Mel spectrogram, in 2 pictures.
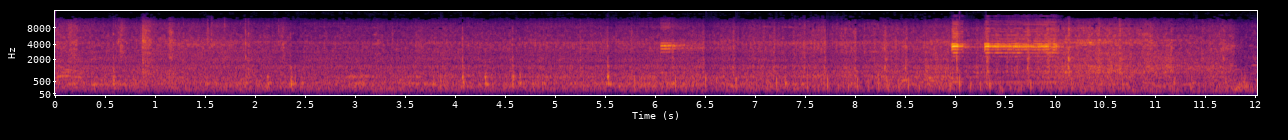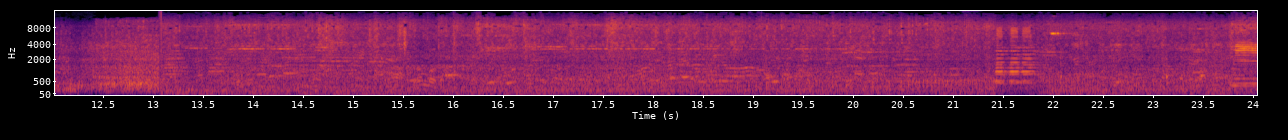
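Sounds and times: road traffic roar: 0.0s - 24.0s
vehicle horn tooting: 9.0s - 10.1s, 21.4s - 22.0s, 23.8s - 24.0s.

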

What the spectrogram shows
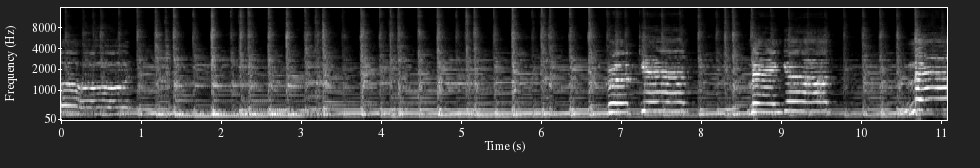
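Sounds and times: person singing: 0.0s - 1.4s, 6.7s - 11.0s
acoustic guitar strumming: 0.0s - 11.0s.

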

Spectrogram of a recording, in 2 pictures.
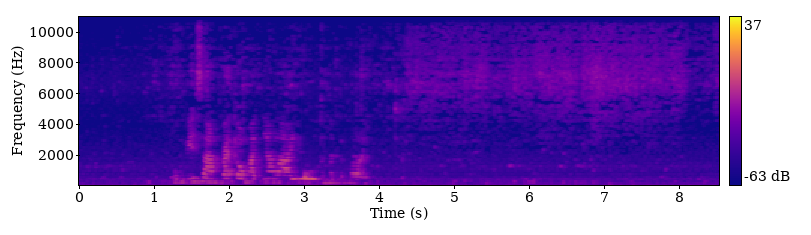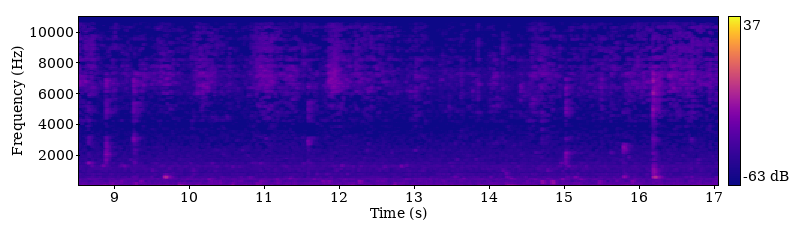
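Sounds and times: vegetables sizzling in a frying pan: 1.0s - 17.0s
spatula tapping a pan: 15.0s - 16.8s.

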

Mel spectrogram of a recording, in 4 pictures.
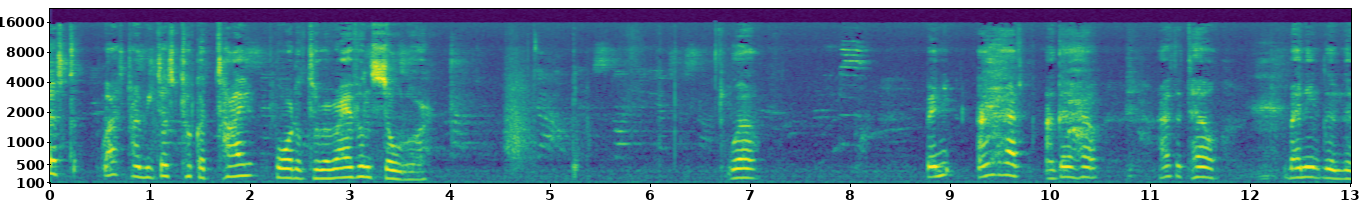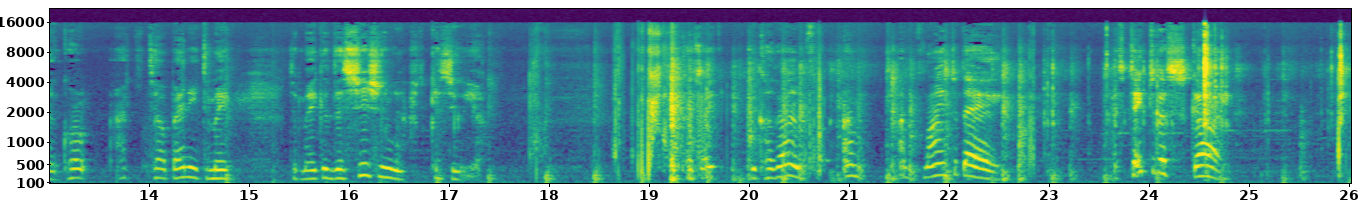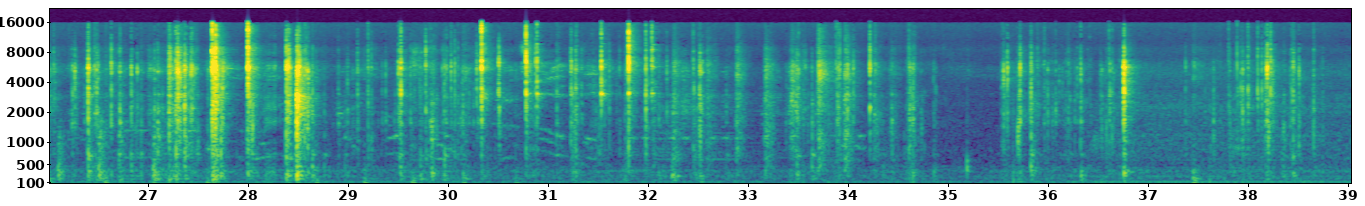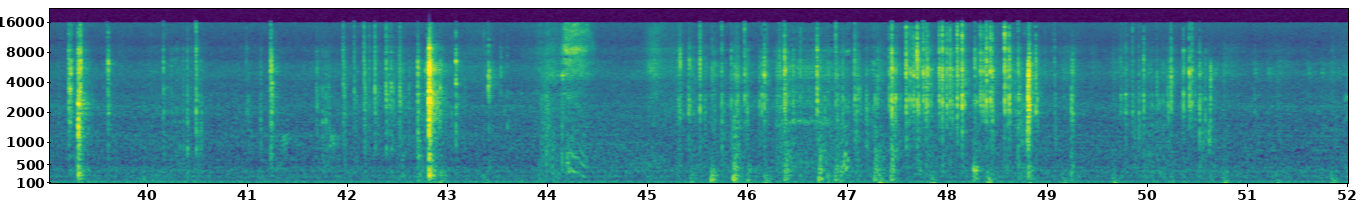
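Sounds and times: plastic toy train clicking on track: 22.8s - 34.9s, 45.4s - 49.0s.

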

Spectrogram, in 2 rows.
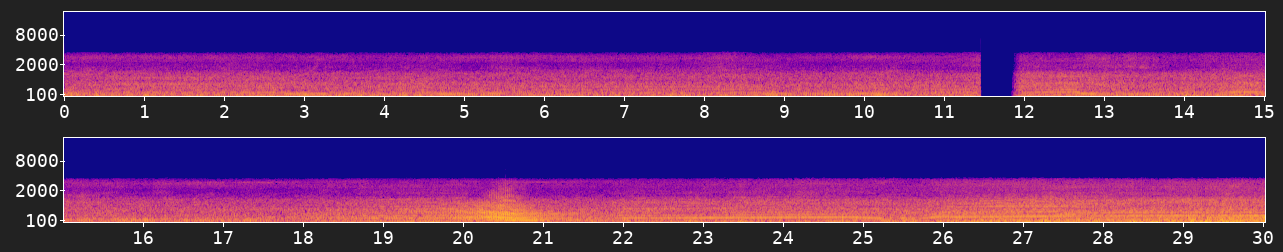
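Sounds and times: motorcycle engine running: 0.0s - 30.0s.

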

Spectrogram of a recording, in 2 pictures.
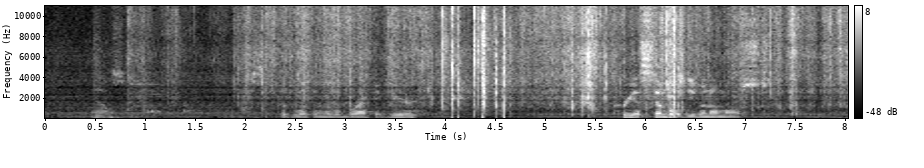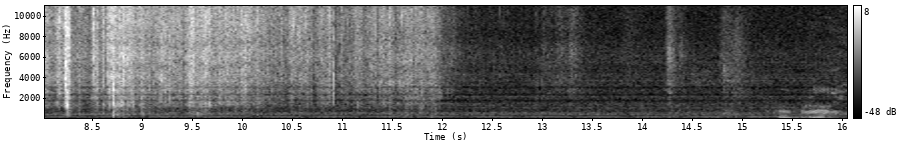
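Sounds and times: bubble wrap crinkling: 0.8s - 12.3s.

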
